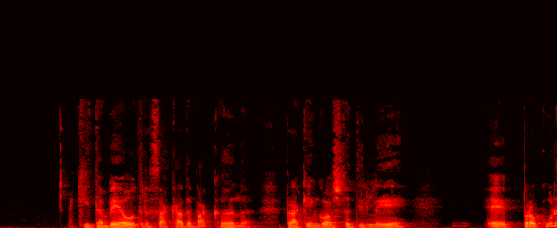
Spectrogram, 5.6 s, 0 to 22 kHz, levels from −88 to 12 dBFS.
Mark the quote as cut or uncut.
uncut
